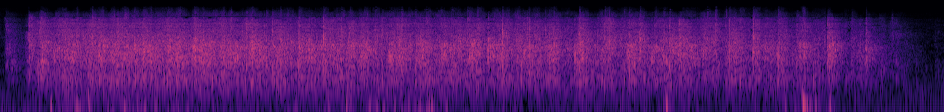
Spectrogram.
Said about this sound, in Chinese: 再次把掌声给你自己。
